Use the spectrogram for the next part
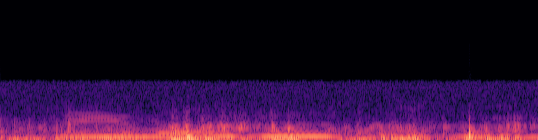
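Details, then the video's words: Cow mooing in a low, drawn-out tone with stacked harmonics, a deep lowing call lasting around two seconds, with a muffled rumbling background. "Mooing,cow sound"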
